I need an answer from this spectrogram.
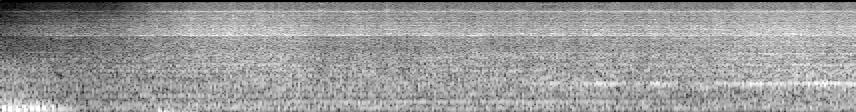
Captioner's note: saw squealing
